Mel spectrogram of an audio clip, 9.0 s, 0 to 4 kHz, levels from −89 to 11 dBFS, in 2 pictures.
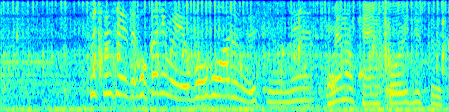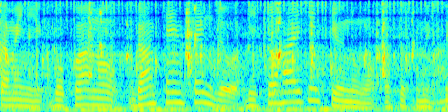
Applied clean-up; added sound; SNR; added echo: none; Bicycle; 1 dB; none.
